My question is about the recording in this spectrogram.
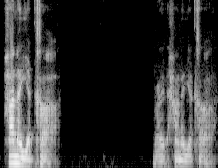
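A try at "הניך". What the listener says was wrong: There's another ha at the end. Hanayaka.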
